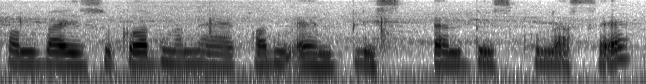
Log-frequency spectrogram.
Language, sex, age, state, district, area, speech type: Assamese, female, 30-45, Assam, Nagaon, rural, spontaneous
